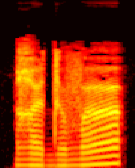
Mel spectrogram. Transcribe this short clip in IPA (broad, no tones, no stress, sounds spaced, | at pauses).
ʁ ɛ d ə v ɐ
